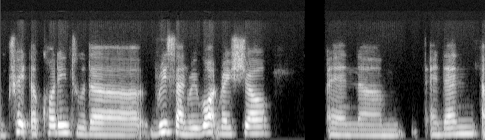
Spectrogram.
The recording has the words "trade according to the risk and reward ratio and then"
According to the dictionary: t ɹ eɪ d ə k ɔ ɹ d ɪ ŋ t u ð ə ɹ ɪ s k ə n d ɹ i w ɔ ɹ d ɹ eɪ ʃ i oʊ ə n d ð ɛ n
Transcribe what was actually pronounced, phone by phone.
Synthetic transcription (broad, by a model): t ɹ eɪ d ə k ɔ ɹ d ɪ ŋ t u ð ə ɹ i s ə n ɹ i w ɔ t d ɹ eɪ ʃ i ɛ ə n d ɛ n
